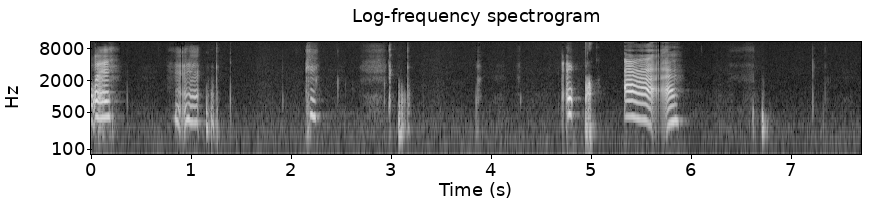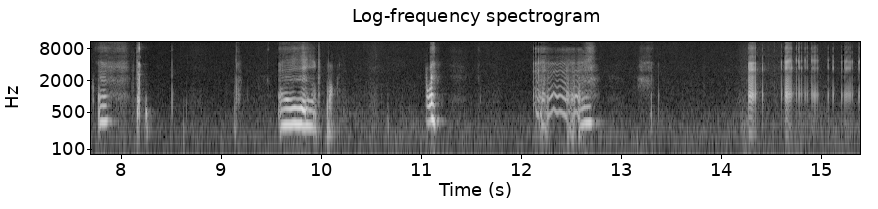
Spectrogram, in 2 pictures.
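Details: Young child with hiccups: brief sharp voiced catches about every second between babbling sounds.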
